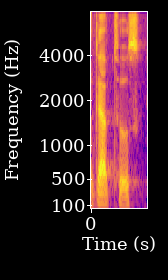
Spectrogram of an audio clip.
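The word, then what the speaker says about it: gâteau: savior arturi was Don gato's true savior Linda McCluskey Don is Italian for sir gato is French for a pastry with cream pronounced gato saborga is pronounced I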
